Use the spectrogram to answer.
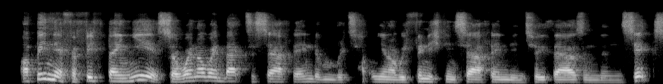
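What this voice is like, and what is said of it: English accent with slight Australian twang. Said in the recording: “there's a little bit of an Australian twang in your accent these days”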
